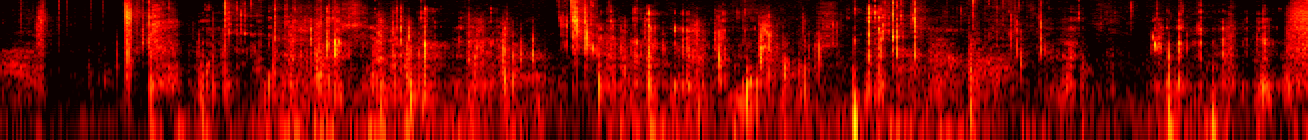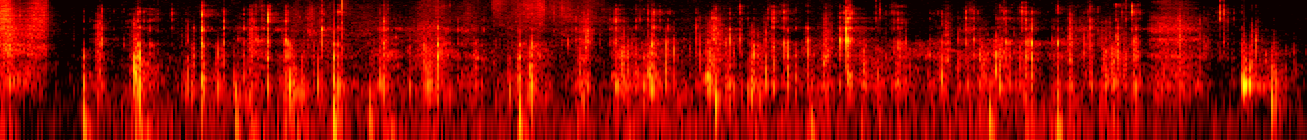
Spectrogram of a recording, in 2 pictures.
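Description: Close-miked chewing of a big bite of chocolate-syrup-drizzled crepe cake, starting about half a second in as the forkful goes into the mouth.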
